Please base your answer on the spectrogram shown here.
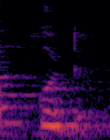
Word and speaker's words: could: Mostly लोग इसको क्या पढ़ते हैं, कुल्ड पढ़ते हैं, क्योंकि इसमें एल है, बट इट्स टोटली रॉन्ग। आपको क्या पढ़ना है, इसे कैसे प्रोनाउंसिएशन करना है इसका, कुड, COULD, कुड।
